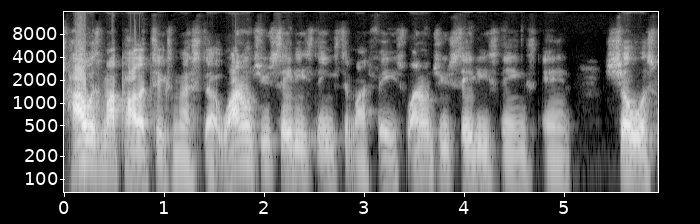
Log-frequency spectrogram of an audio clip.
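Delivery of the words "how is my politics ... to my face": usual speaking voice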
